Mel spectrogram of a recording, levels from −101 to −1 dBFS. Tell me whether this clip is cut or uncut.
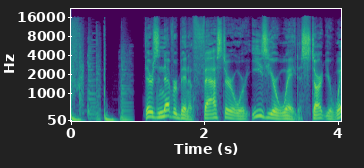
cut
